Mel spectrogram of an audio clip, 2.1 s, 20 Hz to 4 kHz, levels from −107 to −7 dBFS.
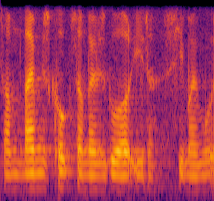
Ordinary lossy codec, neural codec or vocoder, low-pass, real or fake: none; vocoder, 44.1 kHz, 128 mel bands every 512 samples, BigVGAN v2; 3.6 kHz; fake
